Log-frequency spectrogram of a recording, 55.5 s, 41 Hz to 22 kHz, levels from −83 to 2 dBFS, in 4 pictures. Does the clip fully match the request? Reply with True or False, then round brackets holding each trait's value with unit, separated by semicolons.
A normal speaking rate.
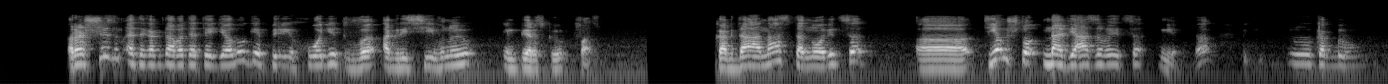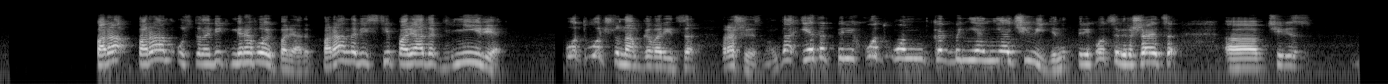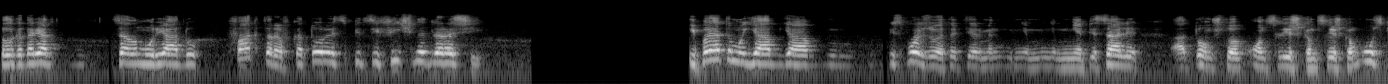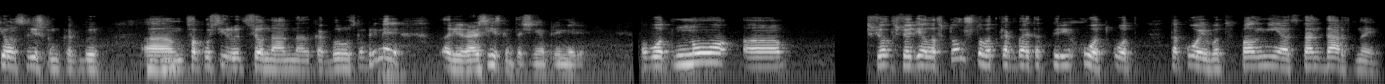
True (120 wpm)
